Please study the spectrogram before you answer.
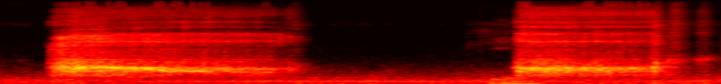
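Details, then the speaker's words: Imitated demonstration: two harsh, noisy breaths with a gap, illustrating obstructed breathing when the jaw drops open and the tongue falls back during sleep, narrowing the airway. "턱이 자다 보면 입이 벌어지면서 뒤로 탁 밀리죠. 네. 근데 그때 혀가 어떻게 되느냐? 기역 한번 해보세요. 기역. 혀가 어떻게 가요? 뒤로 확 밀리죠."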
